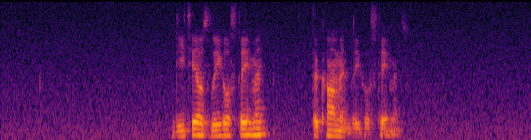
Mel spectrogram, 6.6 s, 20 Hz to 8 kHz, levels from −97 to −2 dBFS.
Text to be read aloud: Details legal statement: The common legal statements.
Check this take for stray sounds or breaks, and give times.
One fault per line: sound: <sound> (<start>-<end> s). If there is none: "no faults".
no faults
